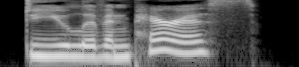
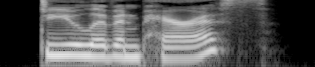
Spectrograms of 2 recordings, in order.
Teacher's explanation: These questions are very common, and here's the key thing: the intonation typically rises at the end. That upward tone signals that you're asking something and expecting a yes or no answer.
